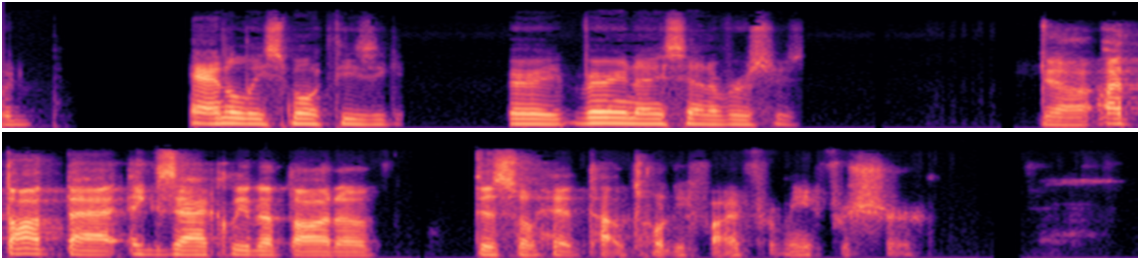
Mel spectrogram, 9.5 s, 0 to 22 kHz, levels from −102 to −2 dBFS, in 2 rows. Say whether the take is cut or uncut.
uncut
